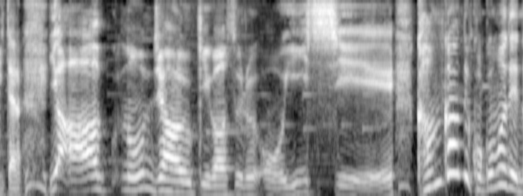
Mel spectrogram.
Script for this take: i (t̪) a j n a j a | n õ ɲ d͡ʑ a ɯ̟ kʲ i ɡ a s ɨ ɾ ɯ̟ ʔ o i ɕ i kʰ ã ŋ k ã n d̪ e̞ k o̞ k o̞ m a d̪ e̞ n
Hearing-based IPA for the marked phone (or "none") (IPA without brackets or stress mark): t̪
